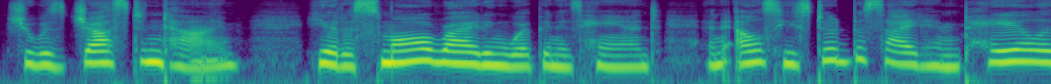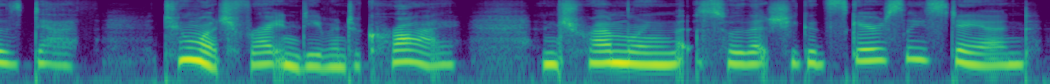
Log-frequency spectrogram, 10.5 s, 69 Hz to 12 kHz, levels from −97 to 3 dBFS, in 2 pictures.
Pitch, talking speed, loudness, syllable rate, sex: 240 Hz, 205 wpm, -18 LUFS, 5.0 syllables/s, female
